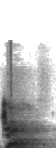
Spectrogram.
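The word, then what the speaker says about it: 茶: If you were in the northern part of China, it started being pronounced cha. However, the same written character, when you go down south, it started to be pronounced as te.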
